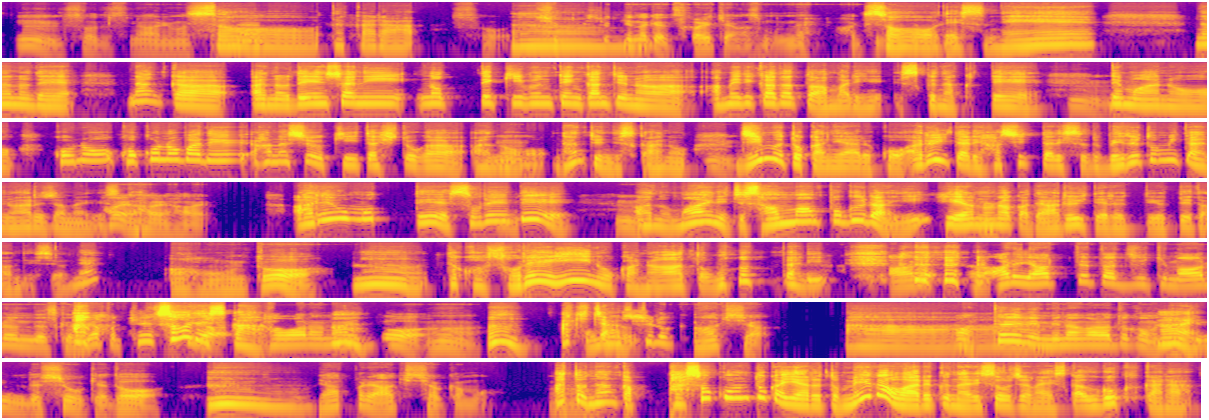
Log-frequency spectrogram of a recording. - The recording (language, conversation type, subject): Japanese, unstructured, 疲れたときに元気を出すにはどうしたらいいですか？
- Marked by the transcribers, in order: laughing while speaking: "思ったり"; laugh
